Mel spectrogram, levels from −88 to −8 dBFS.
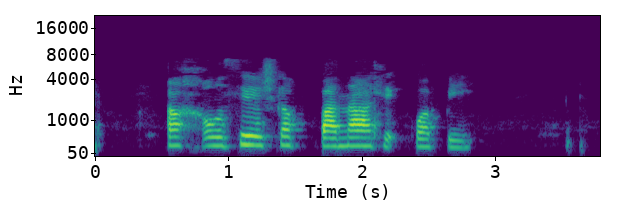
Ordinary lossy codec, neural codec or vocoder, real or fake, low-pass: MP3, 32 kbps; codec, 24 kHz, 6 kbps, HILCodec; fake; 7.2 kHz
